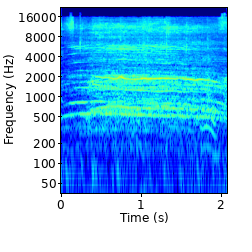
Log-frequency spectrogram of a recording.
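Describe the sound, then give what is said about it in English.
A New Jersey audience boos on cue, a sustained low droning chorus of voices that rises quickly and holds steady for about two seconds. “It's a little scary that you're better at booing than yaying”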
